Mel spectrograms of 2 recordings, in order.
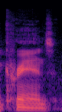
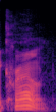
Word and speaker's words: crayon: Uh Tundra said crayons. That's how I say it. Uh AJ said crayon. I don't say a crayon. I say crayons. And then some people do say crown. They pronounce it as crown.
